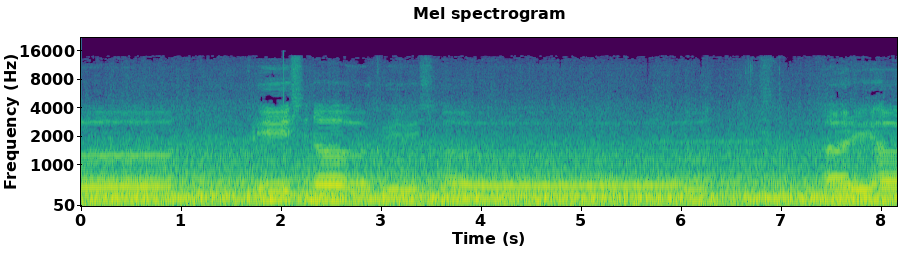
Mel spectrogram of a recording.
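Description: Kirtan singing: a solo voice sings slow, long drawn-out notes that glide between pitches, with one note held for about two seconds midway, over a steady low drone.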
